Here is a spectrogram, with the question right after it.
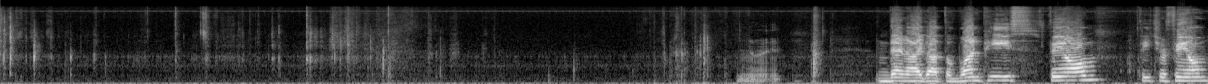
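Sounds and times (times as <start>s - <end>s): paper rustling: 0.0s - 5.0s, 6.4s - 7.4s.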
